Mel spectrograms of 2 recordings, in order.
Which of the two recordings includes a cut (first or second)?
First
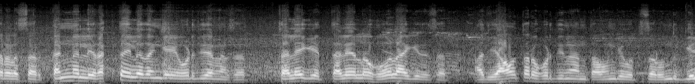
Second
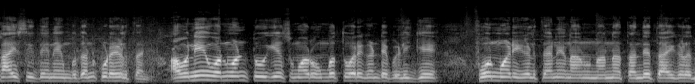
second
